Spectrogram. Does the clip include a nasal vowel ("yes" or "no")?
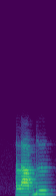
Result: no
